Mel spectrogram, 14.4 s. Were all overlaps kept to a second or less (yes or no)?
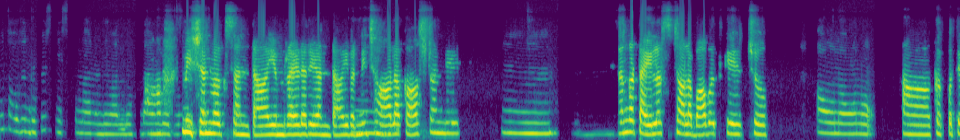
yes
